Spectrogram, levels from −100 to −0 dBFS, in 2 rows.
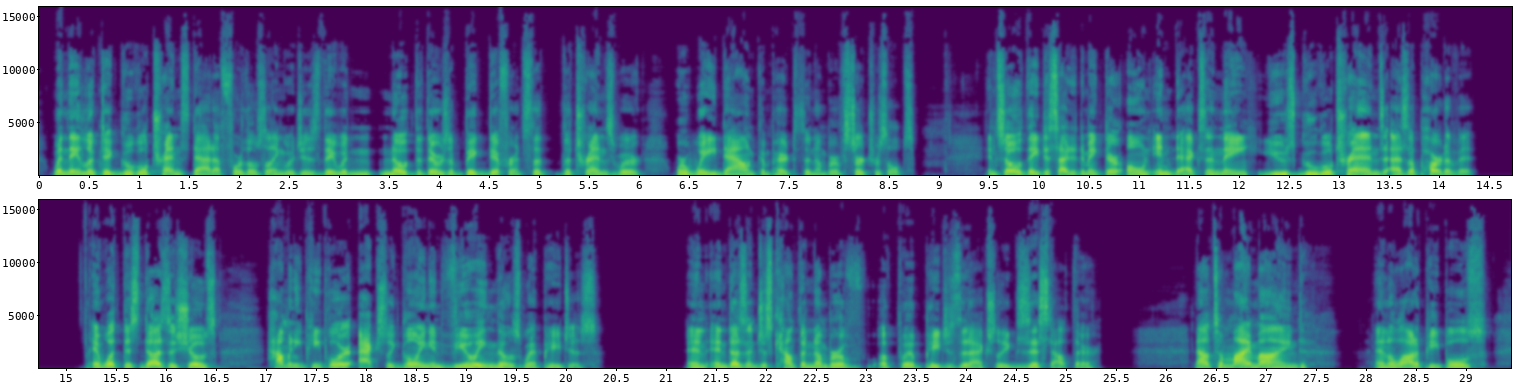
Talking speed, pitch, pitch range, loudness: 190 wpm, 115 Hz, 100-130 Hz, -21 LUFS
